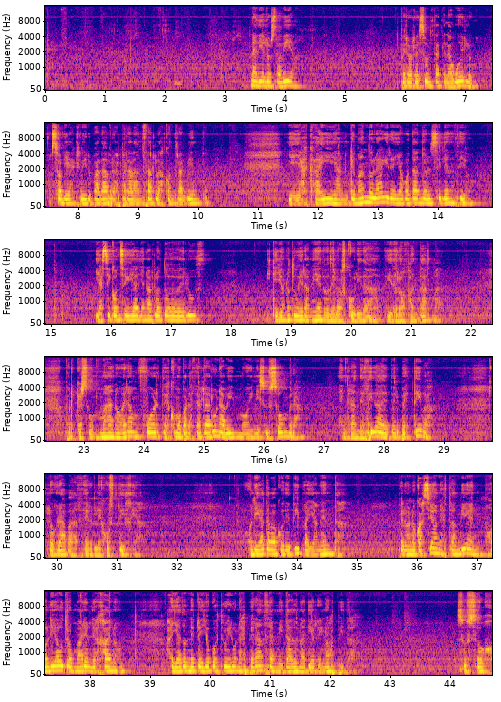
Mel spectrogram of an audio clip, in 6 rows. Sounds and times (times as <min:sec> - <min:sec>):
Speech: 0:03.3 - 0:04.4, 0:05.9 - 0:10.2, 0:11.5 - 0:14.7, 0:15.8 - 0:17.6, 0:18.6 - 0:21.6, 0:22.7 - 0:28.9, 0:29.8 - 0:31.5, 0:33.2 - 0:34.9, 0:35.7 - 0:38.7, 0:39.3 - 0:42.6, 0:44.1 - 0:44.7.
